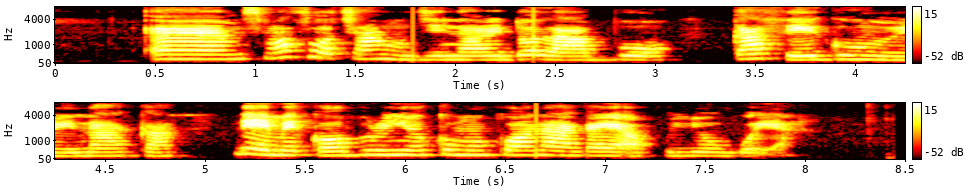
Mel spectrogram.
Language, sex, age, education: Igbo, female, 15-29, tertiary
